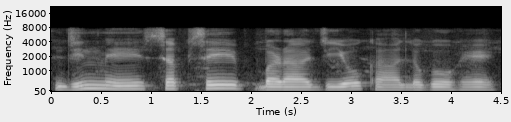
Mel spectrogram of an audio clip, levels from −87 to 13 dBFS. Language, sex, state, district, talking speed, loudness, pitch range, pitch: Hindi, male, Sikkim, Gangtok, 95 wpm, -16 LUFS, 115-145 Hz, 125 Hz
